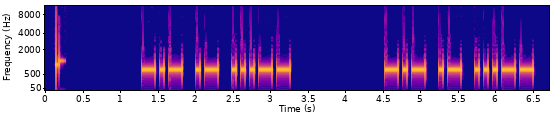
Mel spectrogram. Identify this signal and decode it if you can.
Morse code, heard as a keyed tone, about 20 wpm, 700 Hz. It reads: KA3 KA3
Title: USA Call Sign Prefixes - Repeated 2x - 20wpm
